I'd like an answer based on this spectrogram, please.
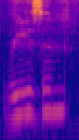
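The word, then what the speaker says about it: Riesen: And the candy that I would use was called Reason Caramels, and it's spelled R-I-E-S-E-N.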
